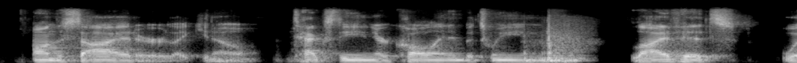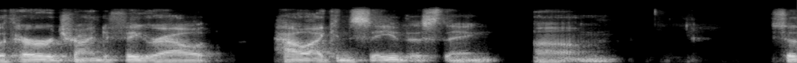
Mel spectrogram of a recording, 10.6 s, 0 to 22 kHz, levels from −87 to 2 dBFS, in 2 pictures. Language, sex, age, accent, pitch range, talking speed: English, male, 20-39, American, 105-115 Hz, 160 wpm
